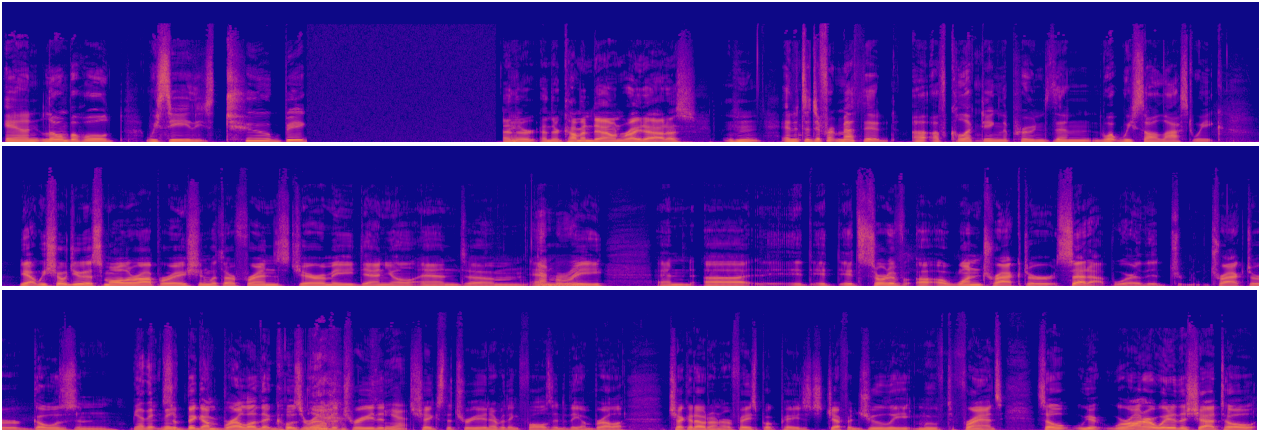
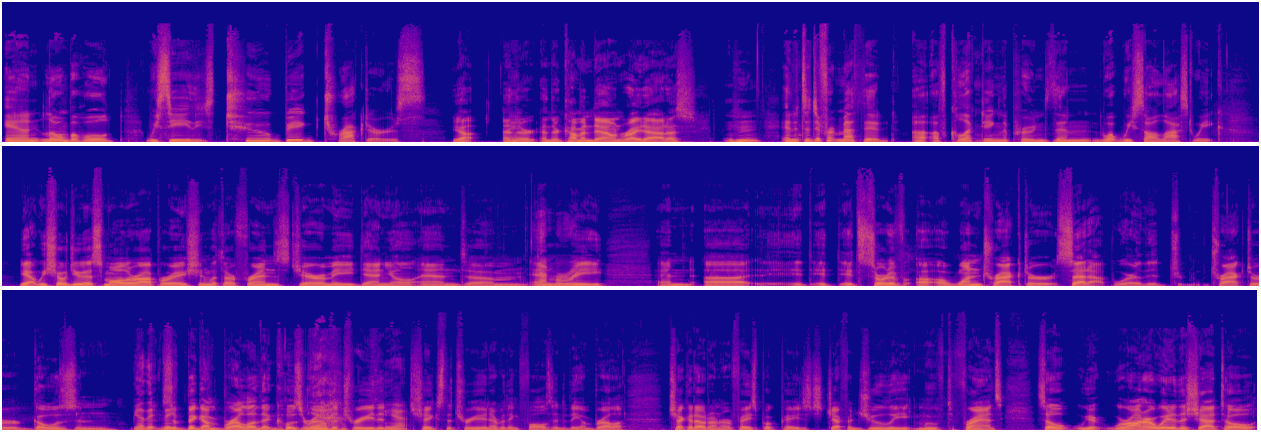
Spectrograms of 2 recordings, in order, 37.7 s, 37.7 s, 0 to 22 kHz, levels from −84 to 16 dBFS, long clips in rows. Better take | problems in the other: second | audio cutting out; at 3 s for 2 s

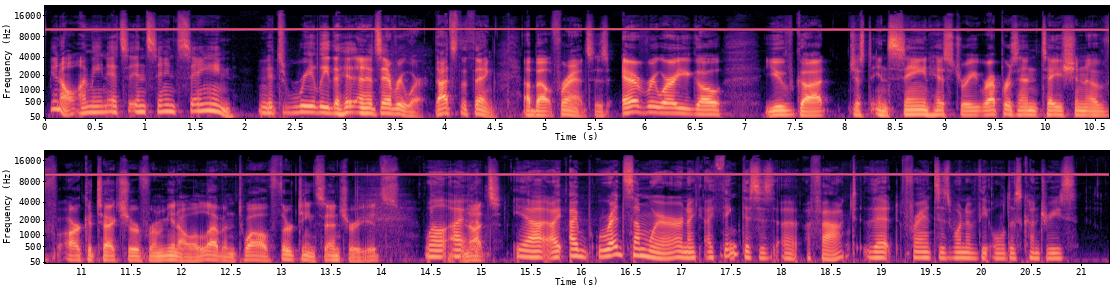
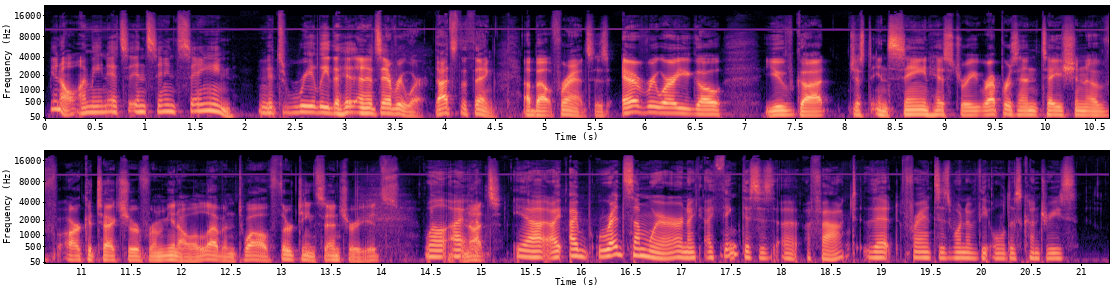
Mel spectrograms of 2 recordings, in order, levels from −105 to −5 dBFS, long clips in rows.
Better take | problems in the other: second | high-pitched whine; loud; throughout; 10 kHz, 7 dB below the speech; faint in the second

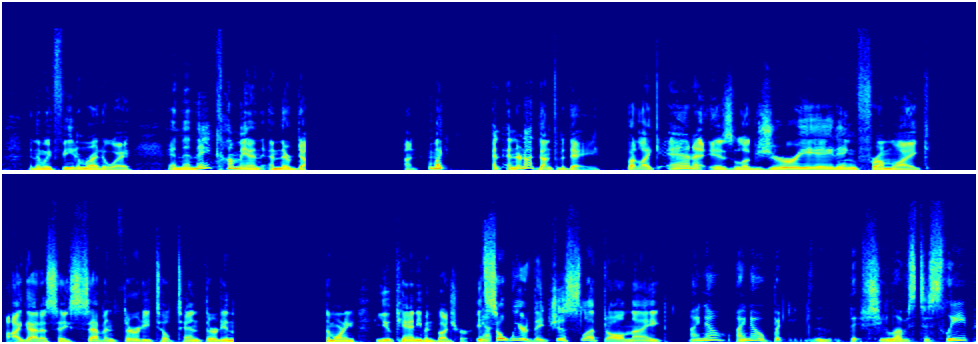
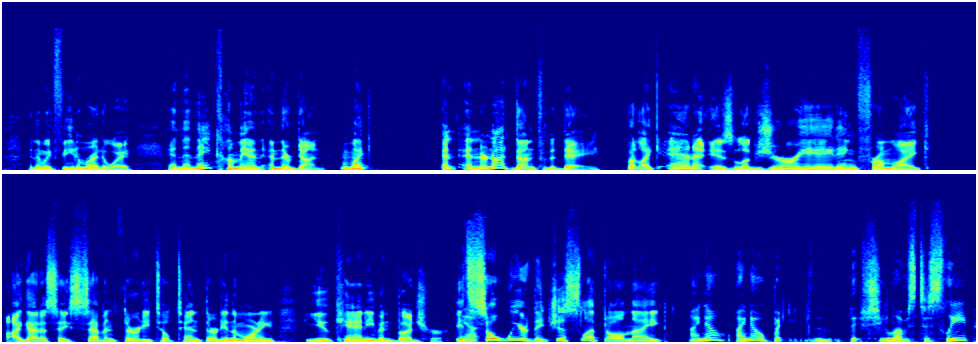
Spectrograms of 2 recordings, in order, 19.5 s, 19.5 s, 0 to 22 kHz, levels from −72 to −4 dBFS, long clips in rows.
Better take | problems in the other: second | audio freezing; at 3 s for 1 s and at 12 s for 1 s

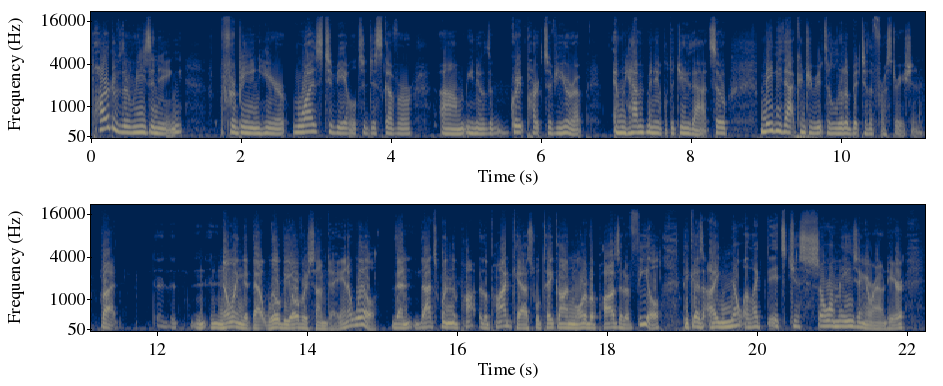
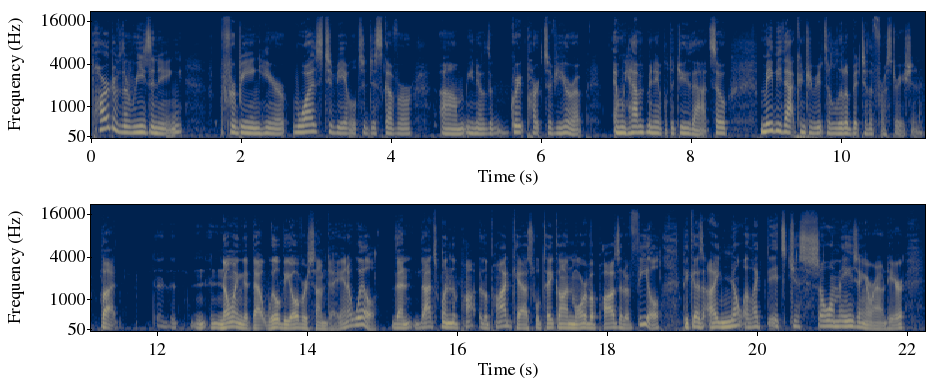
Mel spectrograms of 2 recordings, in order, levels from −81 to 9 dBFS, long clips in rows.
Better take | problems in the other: second | distortion; slight; 8% of the sound clipped

